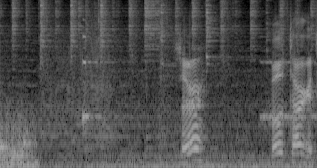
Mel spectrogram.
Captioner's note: sonar pinging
